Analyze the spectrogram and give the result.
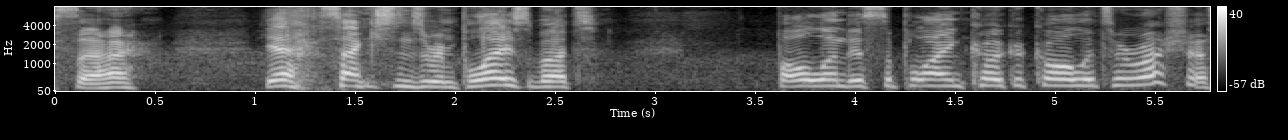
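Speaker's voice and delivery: puffed out, broken-up words. Talking to the camera after climbing steps, out of breath. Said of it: "I'm a bit puffed out".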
